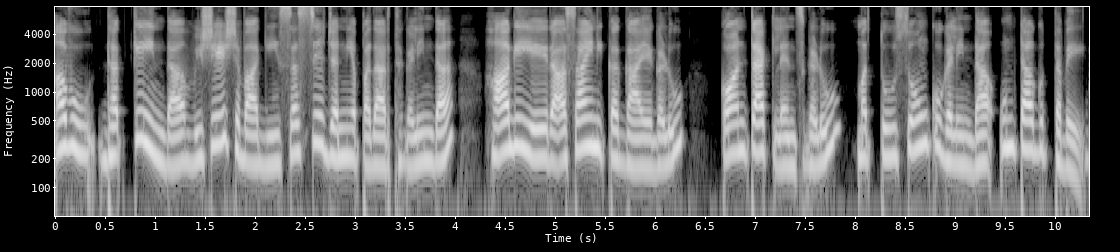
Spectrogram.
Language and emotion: Kannada, neutral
